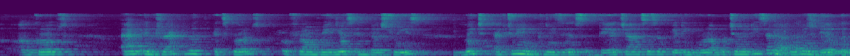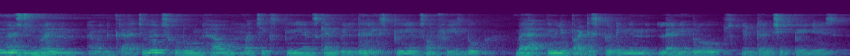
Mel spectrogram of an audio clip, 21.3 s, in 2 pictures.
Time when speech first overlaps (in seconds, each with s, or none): 9.6 s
